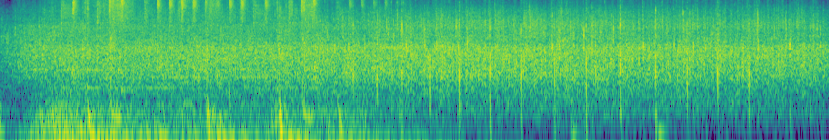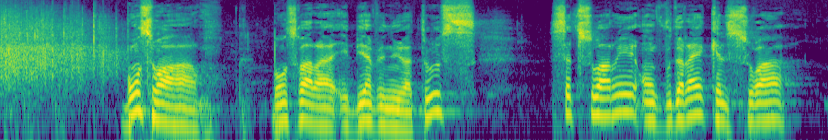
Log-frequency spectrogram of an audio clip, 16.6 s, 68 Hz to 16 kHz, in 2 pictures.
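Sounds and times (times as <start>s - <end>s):
large audience applauding: 0.0s - 9.6s
speech: 9.6s - 13.1s, 13.8s - 16.2s.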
